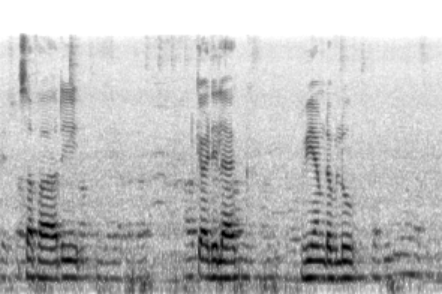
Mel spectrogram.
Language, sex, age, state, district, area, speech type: Urdu, male, 30-45, Uttar Pradesh, Azamgarh, rural, spontaneous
